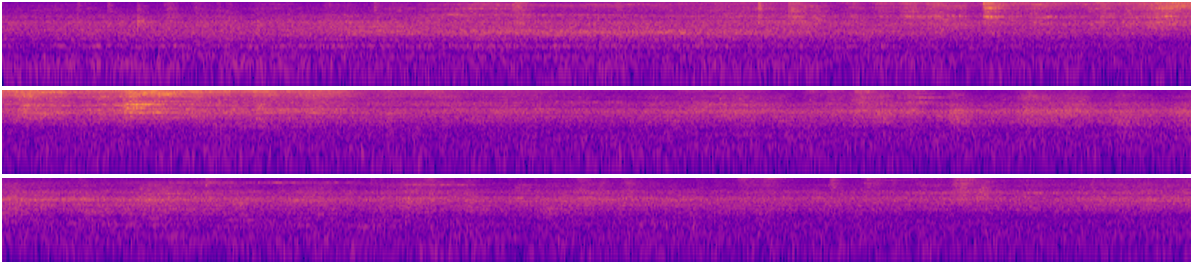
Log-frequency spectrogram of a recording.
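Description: Diesel-hauled BNSF double-stack intermodal train passing: locomotive engines and a steady rumble of wheels on rail, loudest in the first few seconds. High wheel squeal cuts in about ten seconds in.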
